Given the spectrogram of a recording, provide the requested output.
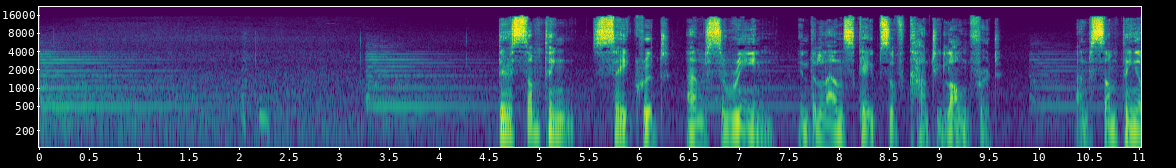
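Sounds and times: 
church bells chiming the quarter hour in Longford town, County Longford: 0.0 - 2.0, 3.2 - 8.9, 9.8 - 11.0
speech: 2.1 - 2.6, 4.6 - 9.7, 10.4 - 11.0.

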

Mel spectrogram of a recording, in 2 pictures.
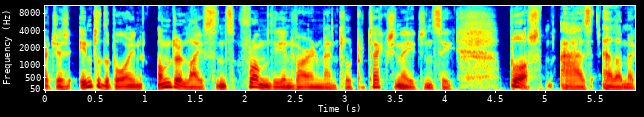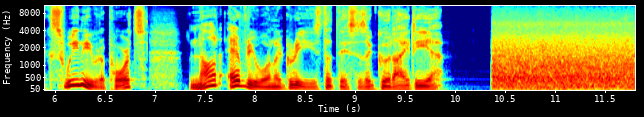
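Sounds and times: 
speech: 0.0 - 10.0
river water flowing past old mill: 10.4 - 11.7.

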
